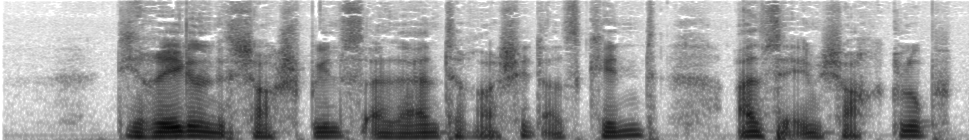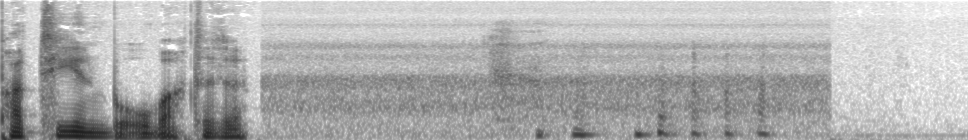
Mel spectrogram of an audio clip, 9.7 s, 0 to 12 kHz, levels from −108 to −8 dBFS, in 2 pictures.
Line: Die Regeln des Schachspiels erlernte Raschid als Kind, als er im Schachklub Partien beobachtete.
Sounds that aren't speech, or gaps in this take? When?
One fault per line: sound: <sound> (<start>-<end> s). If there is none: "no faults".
sound: laugh (7.3-8.8 s)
